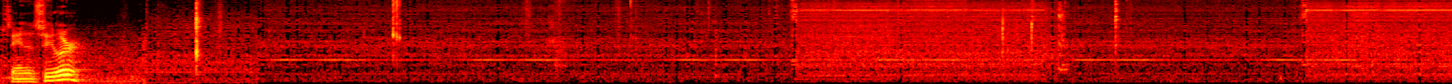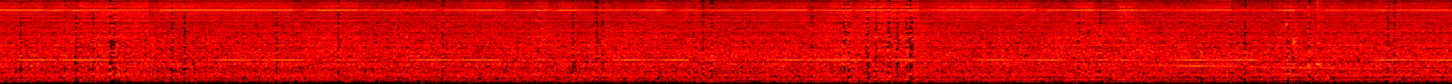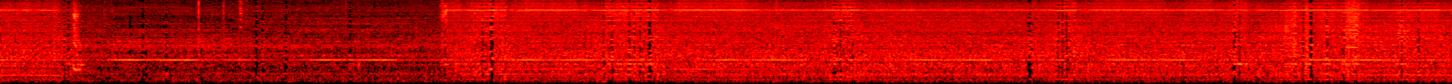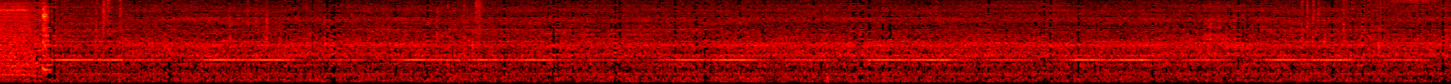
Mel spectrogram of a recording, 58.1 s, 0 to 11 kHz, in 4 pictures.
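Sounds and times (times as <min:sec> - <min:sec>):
wood lathe whine: 0:08.0 - 0:11.3, 0:13.0 - 0:29.8, 0:33.5 - 0:44.7.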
